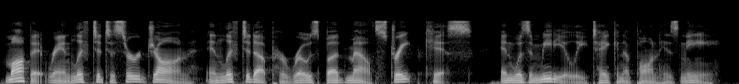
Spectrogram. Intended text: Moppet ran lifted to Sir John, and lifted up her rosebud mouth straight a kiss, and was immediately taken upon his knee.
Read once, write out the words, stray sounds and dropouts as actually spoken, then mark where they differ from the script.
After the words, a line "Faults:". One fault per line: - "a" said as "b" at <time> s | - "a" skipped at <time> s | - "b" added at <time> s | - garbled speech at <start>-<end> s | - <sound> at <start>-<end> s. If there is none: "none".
Moppet ran lifted to Sir John, and lifted up her rosebud mouth straight a kiss, and was immediately taken upon his knee.
Faults:
none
